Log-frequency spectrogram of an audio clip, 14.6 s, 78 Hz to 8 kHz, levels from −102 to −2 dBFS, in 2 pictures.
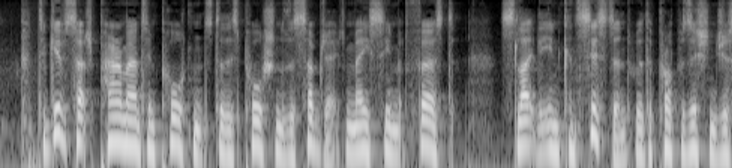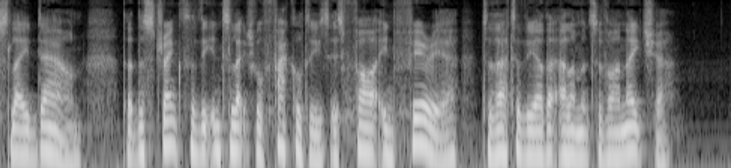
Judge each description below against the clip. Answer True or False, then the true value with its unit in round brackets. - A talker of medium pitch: False (120 Hz)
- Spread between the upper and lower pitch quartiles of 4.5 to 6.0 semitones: False (3.3 semitones)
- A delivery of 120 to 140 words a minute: False (170 wpm)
